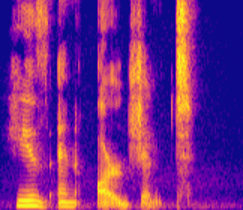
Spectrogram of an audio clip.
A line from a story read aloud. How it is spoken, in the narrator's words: Peter growls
